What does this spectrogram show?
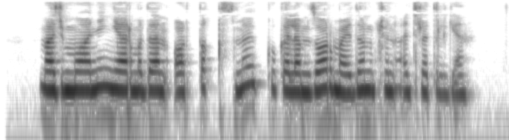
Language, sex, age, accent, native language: Uzbek, female, 18-24, Samarqand, Uzbek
